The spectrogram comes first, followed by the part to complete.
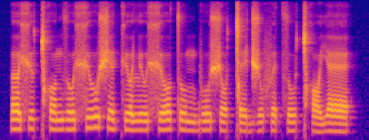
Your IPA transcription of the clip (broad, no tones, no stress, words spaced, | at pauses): əxʲuǀʰonzu xʲuʃɪkʲolʲu xʲotu mbuʃo ǀɪd͡ʒufɪ t͡suǀʰɔ jɛ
